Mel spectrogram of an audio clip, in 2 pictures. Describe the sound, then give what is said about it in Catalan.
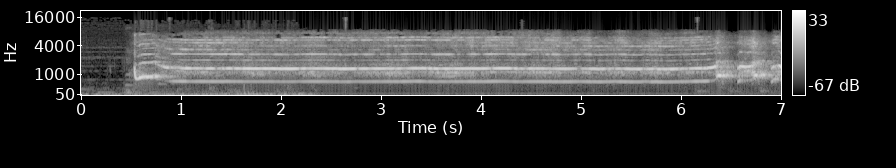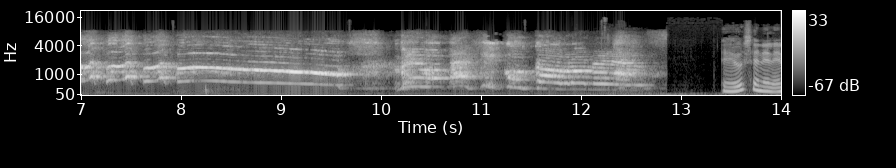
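A traditional Mexican grito: one voice holds a loud, high, steady yell for several seconds, then breaks into a warbling, trilling cry that slides downward in pitch before cutting off. “és un crit que és com un sentiment que no pots expressar en paraules i sols amb aquest crit ho pots fer.”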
